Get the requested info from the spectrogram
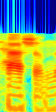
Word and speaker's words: Hashem: My name is Hashem. That's spelled H-A-S-H-E-M, as in mother at the end.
